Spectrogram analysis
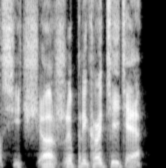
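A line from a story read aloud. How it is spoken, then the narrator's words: Growl. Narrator (Russian): прорычал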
